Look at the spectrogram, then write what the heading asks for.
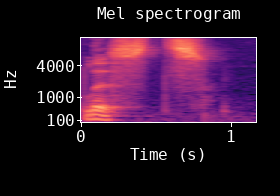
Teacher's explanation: T and then bursting back into the S position um so there's a little Interruption between the S sounds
